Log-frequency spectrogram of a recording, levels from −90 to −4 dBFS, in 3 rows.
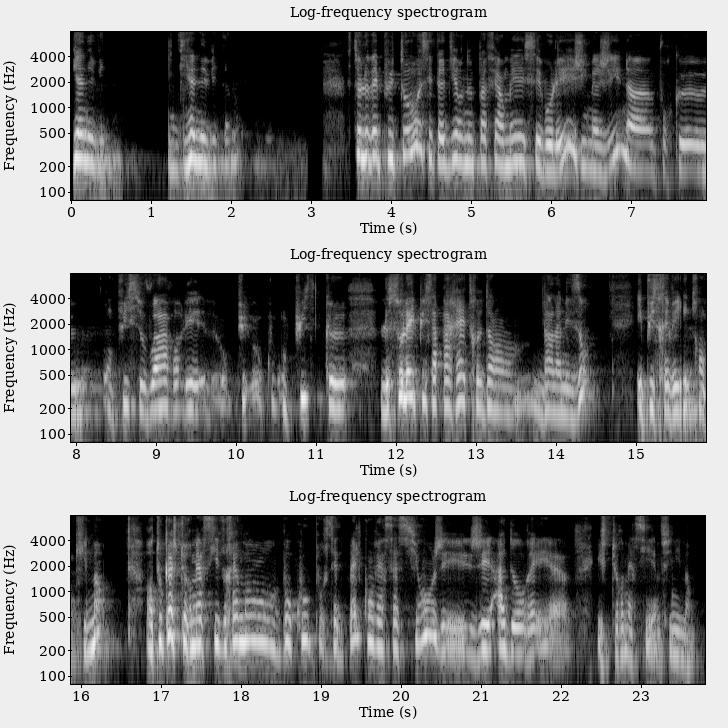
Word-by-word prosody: bien 245 -1 +8
évide 215 0 -2 0.7
bien 205 +5 +4
évidement. 215 +1 -3 1.4
Se 275 - +3
lever 255 +1 +4
plus 245 0 +1
tôt, 285 +6 0
c'est-à-dire 230 -3 -1
ne 220 - 0
pas 215 +1 -4
fermer 215 +1 -1
ses 215 0 -2
volets, 185 - +1
j'imagine, 200 - -4
heu, 185 -2 0
pour 185 - -19
qu'on 180 -1 -4
puisse, 210 +4 -6
heu, 190 - +2
voir, 200 +2 +2
heu, 195 - -6
les 200 +1 0 0.2
on 220 - -9
pu 230 +2 -8
on - - -12
c 230 - -15
on 210 - -3
puisse 260 +6 +2
que 200 -2 +4 0.4
le 190 0 +2
soleil 260 +8 +7
puisse 245 -2 -3
apparaître, 225 +1 0
heu, - - -2
dans 190 -2 -3 0.2
dans 190 -2 -5
la 180 -1 -3
maison 175 - -2 0.6
et - - 0
puis 205 - -1
se - - -5
réveiller 185 +2 +1
tranquillement. 195 +6 0 0.4
En 200 - +4
tout 250 +3 +3
cas, 305 +1 +9
je 290 - 0
te 260 - +4
remercie 235 +2 +3
vraiment 250 +1 +3
beaucoup 245 +5 -1
pour 245 -2 -12
cette 205 -6 -6
belle 280 +2 -2
conversation. 225 +3 0
J'ai 200 -5 -3
j'ai 205 +4 +3
adoré, 190 -4 0
heu - - -7 0.4
et - - -6
je - - -9
te - - -8
remercie 180 +5 -6
infiniment. 175 - -7
215 Hz, 165 wpm, -26 LUFS, 190-240 Hz, 1.4 s, cas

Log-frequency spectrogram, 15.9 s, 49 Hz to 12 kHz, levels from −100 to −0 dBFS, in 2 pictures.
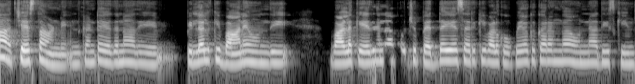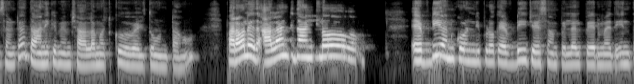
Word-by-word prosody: ఆ! - - +10 0.2
చేస్తామండి. 220 -7 +3
ఎందుకంటే, 205 +4 -6
ఏదైనా 205 +1 -4
అది 200 -1 -7 0.5
పిల్లలకి 225 +4 +2
బానే 185 +4 +3
ఉంది. 200 0 -4 0.7
వాళ్ళకేదైనా 215 +2 +2
కొంచెం 220 +1 -5
పెద్దయ్యేసరికి 225 +3 +1
వాళ్ళకుపయోగకరంగా 220 +2 -4
ఉన్నది 200 +1 -6
స్కీమ్స్ 190 -1 -9
అంటే, 180 - -6
దానికి 190 +1 -3
మేము 180 -1 -8
చాలా 165 0 -3
మటుకు 180 +4 -8 0.2
వెళ్తూ 165 +1 -7
ఉంటాము. 150 -1 -11 0.5
పర్వాలేదు 270 +5 +7
అలాంటి 295 +5 +5
దాంట్లో 290 +1 +5 1.1
ఎఫ్‌డి 230 +8 +1
అనుకోండి, 245 -5 -1
ఇప్పుడు 210 -1 -5
ఒక 210 - -8
ఎఫ్‌డి 190 +5 -5
చేసాం 195 -2 -5
పిల్లల 180 0 -4
పేరు 180 -1 -1
మీద 175 -2 -8
ఇంత 190 - -9
210 Hz, 130 wpm, -21 LUFS, 190-225 Hz, 1.1 s, ఆ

